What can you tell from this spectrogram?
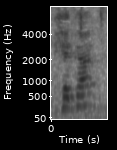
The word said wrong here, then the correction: Hegai: Is that how you say it? – Hegai, who is what? – He's the prince of the eunuch, okay?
